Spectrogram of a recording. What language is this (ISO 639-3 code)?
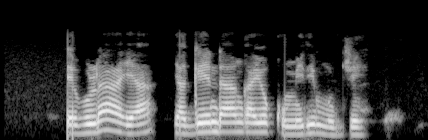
lug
